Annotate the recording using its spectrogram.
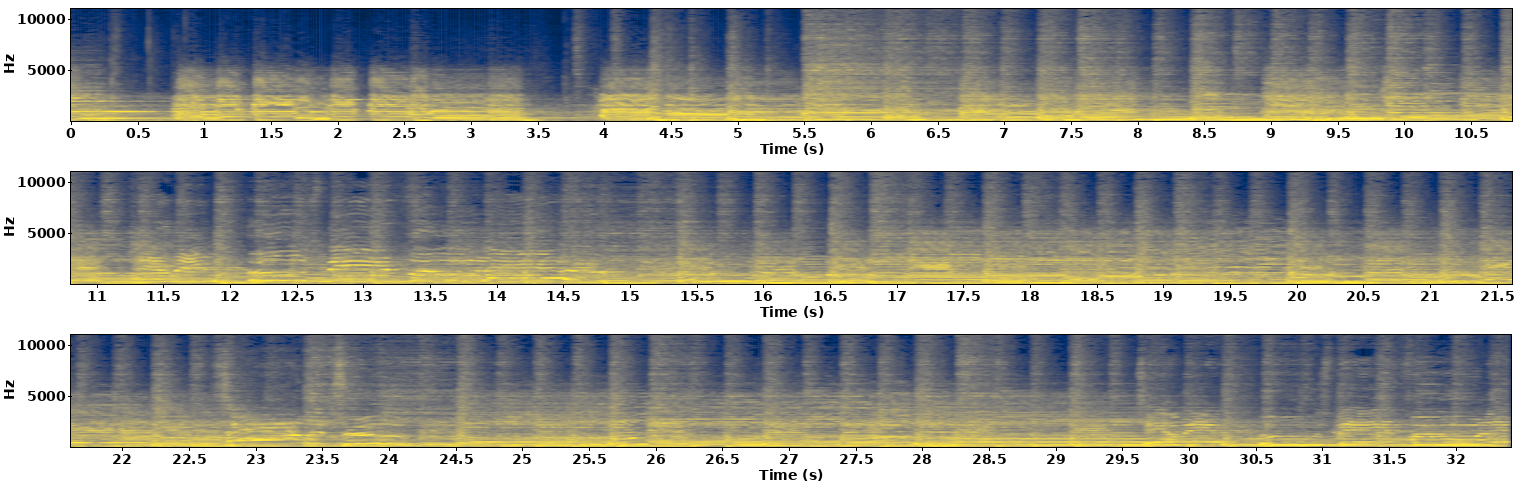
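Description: Live blues-rock band: electric guitars alone at first, then drums and the rest of the band come in about five seconds in and play on loudly.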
